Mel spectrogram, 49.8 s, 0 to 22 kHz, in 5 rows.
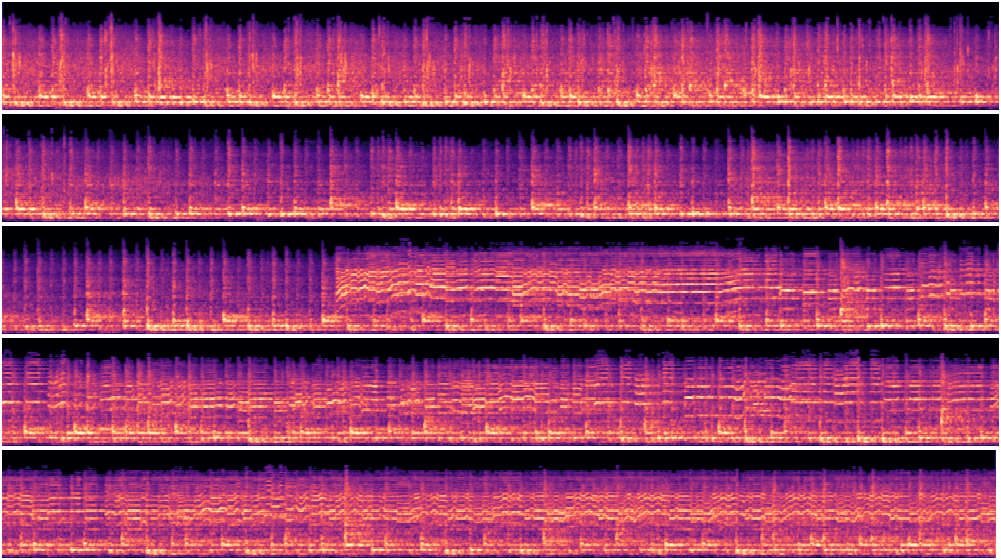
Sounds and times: Traditional music: 0.0 - 49.8.

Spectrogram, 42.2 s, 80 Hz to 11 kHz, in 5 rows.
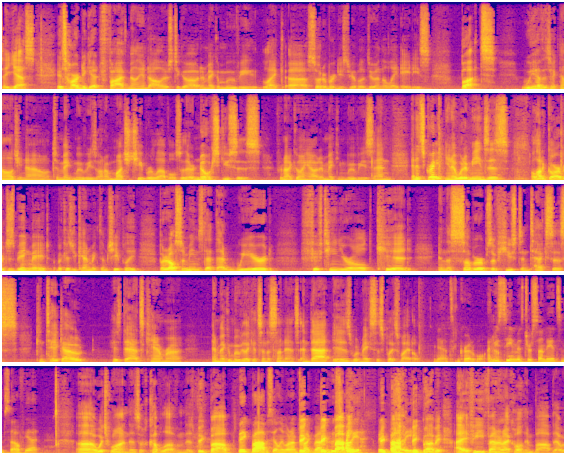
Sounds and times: Speech: 0.0 - 42.1.

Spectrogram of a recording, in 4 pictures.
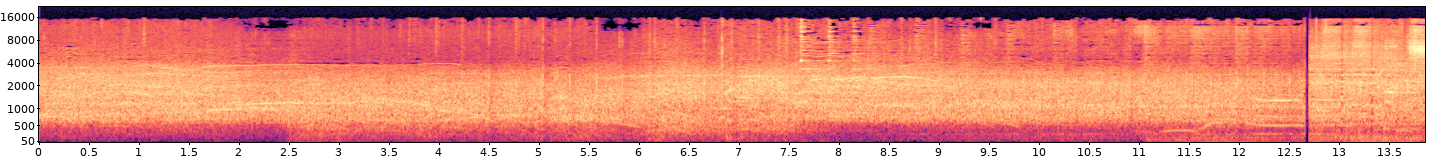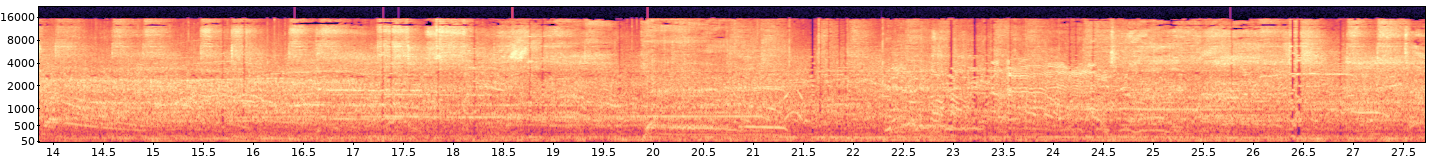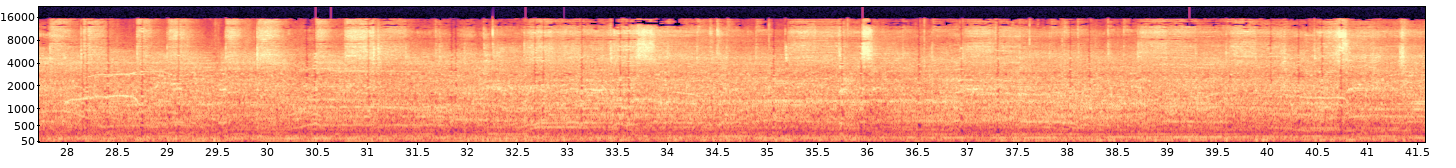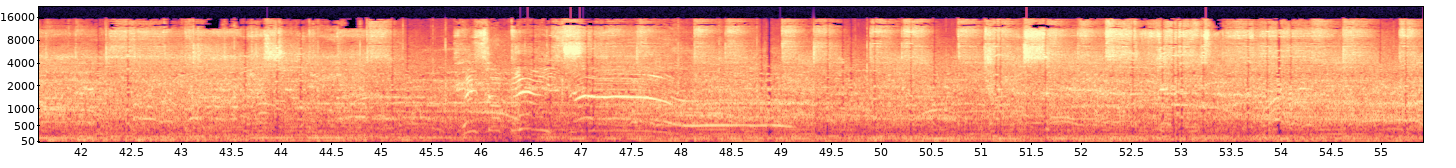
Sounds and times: Inside, large room or hall: 0.0 - 55.4
Speech: 11.3 - 14.7, 22.3 - 25.6, 45.8 - 48.6, 51.0 - 54.5
Music: 12.7 - 55.4.

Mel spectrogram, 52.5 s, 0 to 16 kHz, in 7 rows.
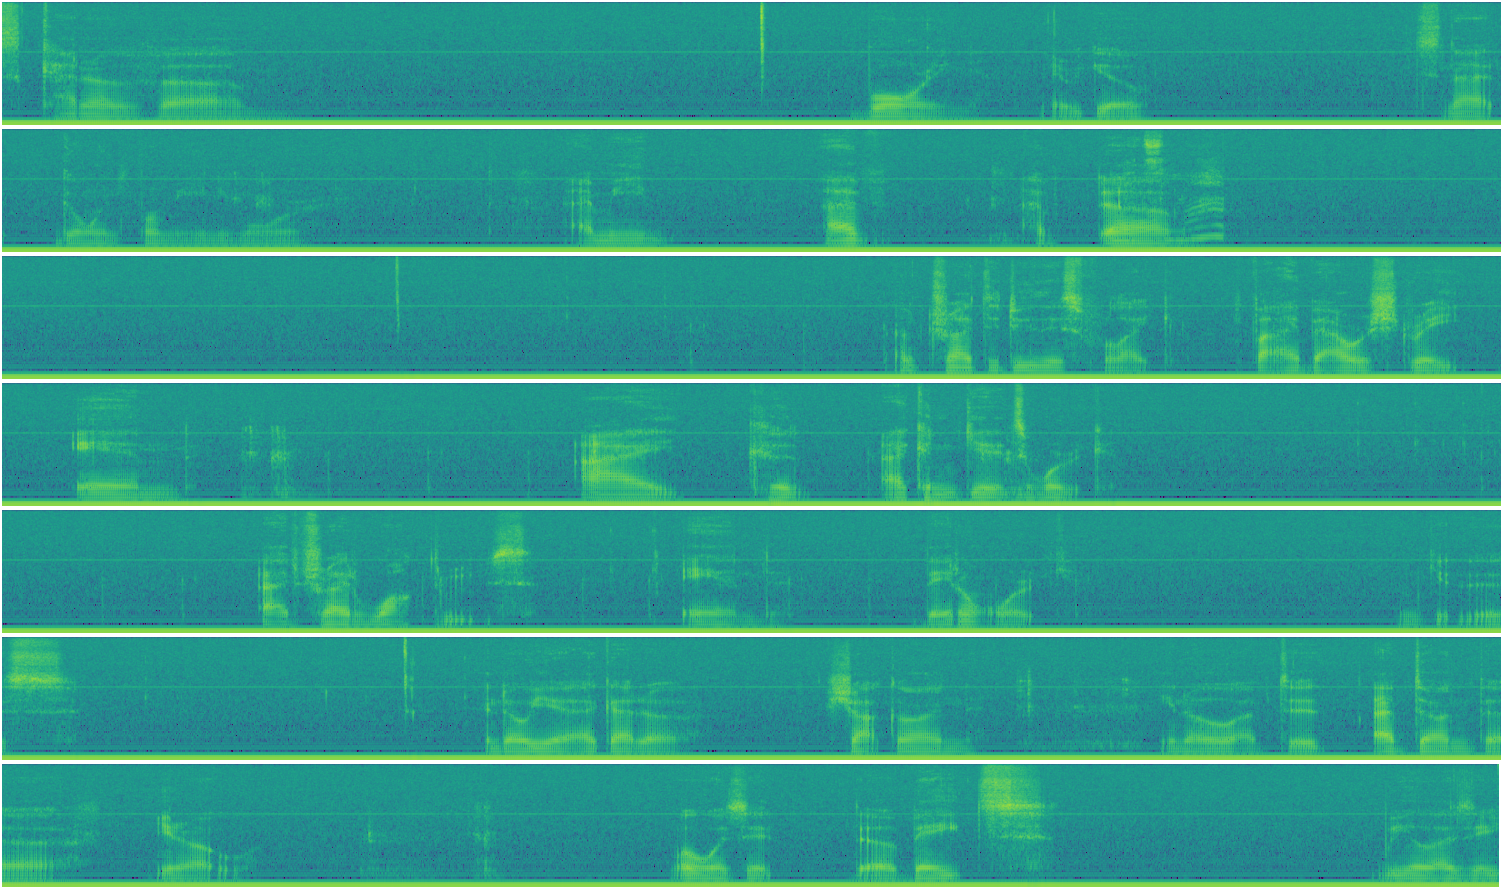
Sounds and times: Speech: 0.0 - 1.3, 4.3 - 5.8, 7.1 - 9.2, 10.3 - 10.8, 11.6 - 11.9, 12.5 - 13.6, 19.4 - 23.9, 25.3 - 28.1, 31.2 - 32.7, 33.4 - 33.9, 34.6 - 35.4, 37.0 - 37.9, 39.9 - 41.0, 41.6 - 42.4, 43.3 - 46.3, 48.3 - 50.3, 51.9 - 52.4.

